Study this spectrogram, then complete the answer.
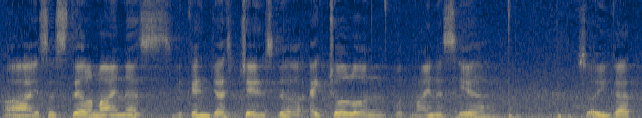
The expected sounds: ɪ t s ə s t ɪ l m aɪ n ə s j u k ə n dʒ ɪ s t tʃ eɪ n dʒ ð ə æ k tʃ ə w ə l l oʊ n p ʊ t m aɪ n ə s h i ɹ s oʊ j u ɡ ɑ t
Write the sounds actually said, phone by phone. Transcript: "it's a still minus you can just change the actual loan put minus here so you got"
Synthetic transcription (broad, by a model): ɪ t s ə s t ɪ l m aɪ n ə s j u k ə n dʒ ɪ s tʃ eɪ n dʒ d ə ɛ k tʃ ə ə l l oʊ n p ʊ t m aɪ n ə s h i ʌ s oʊ j u ɡ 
